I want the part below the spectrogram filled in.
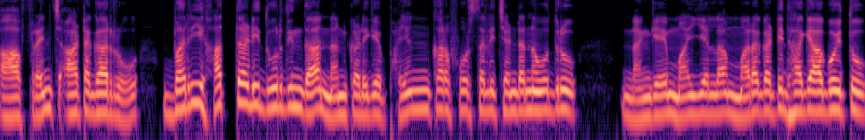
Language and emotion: Kannada, fearful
